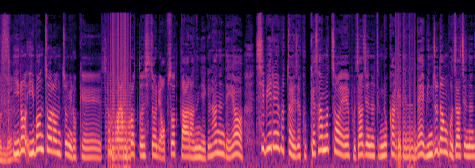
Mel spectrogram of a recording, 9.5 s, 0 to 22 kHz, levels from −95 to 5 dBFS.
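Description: At 2.03 to 2.63 s and again at 7.91 to 8.32 s, the speech turns into a rigid, metallic buzz at 188 Hz: robotic sound from repeated short buffers. It is likely audio arriving too seldom, with a roughly 5 ms fragment looped over most of the real signal.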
